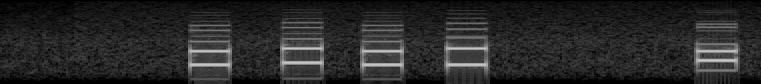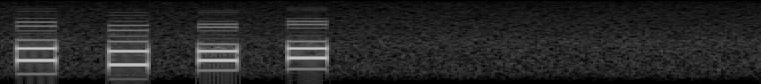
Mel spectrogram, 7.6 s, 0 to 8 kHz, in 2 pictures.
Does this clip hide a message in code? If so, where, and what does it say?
Yes: DTMF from 0.9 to 5.4 s, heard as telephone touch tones, dialled by hand, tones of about 200 ms. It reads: 1512 78170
